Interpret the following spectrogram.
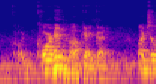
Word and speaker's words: Cornyn: is up for re-election his name rhymes with ryan rhymes with ornan cornyn okay good why don't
